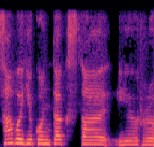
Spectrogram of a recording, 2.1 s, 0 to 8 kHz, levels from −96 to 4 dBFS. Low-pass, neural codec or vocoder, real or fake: 7.2 kHz; none; real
